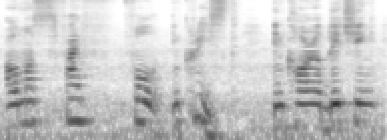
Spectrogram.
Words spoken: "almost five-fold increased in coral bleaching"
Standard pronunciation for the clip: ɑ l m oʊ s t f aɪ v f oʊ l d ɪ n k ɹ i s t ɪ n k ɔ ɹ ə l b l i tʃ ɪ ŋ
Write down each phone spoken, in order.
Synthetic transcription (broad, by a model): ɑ l m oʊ s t f aɪ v f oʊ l ɪ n k ɹ i s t ɪ n k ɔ ɹ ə b l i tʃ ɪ ŋ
